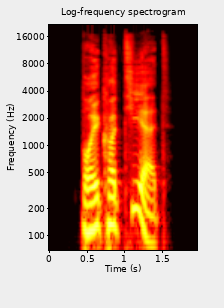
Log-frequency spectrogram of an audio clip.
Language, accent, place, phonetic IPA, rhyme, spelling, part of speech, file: German, Germany, Berlin, [ˌbɔɪ̯kɔˈtiːɐ̯t], -iːɐ̯t, boykottiert, verb, De-boykottiert.ogg
- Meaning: 1. past participle of boykottieren 2. inflection of boykottieren: third-person singular present 3. inflection of boykottieren: second-person plural present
